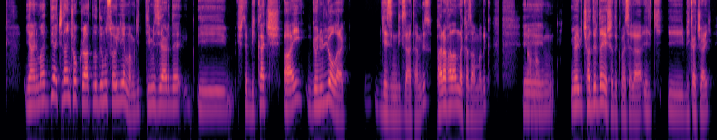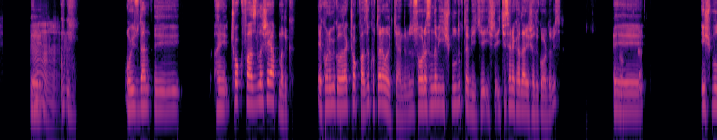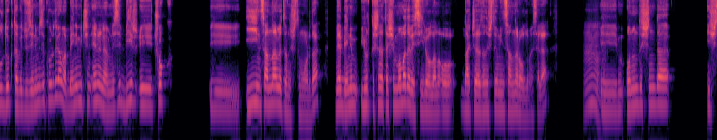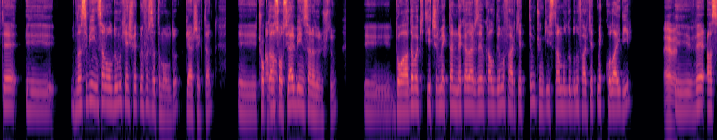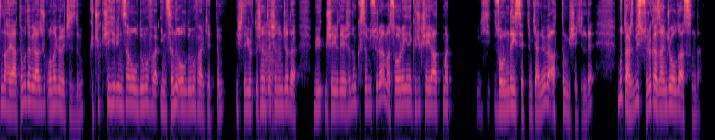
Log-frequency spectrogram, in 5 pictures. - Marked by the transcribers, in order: throat clearing; other background noise
- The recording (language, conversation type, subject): Turkish, podcast, Bir seyahat, hayatınızdaki bir kararı değiştirmenize neden oldu mu?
